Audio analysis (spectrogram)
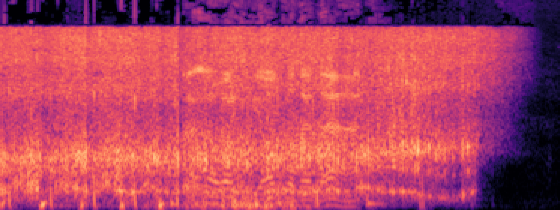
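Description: Beer pours steadily into a glass, a continuous gurgling, fizzy splash that runs for about four seconds before cutting off abruptly.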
